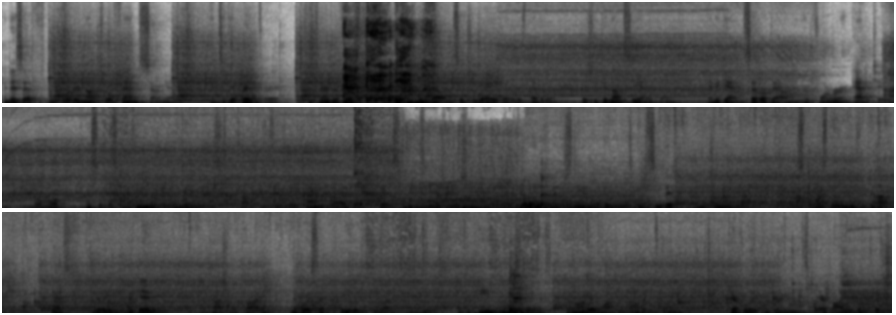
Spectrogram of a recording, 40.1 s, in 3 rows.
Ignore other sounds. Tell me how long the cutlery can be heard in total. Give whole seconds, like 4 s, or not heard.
not heard.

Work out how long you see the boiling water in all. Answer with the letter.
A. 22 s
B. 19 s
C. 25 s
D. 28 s
C.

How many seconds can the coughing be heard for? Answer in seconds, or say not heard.
4 s.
